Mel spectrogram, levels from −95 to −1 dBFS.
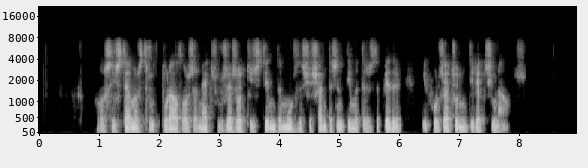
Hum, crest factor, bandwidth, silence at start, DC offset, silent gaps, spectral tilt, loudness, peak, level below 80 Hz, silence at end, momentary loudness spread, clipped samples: none; 20 dB; 7.6 kHz; 0.95 s; under 0.1%; 6.32-6.37 s, 7.87-7.91 s; -6 dB/octave; -24 LUFS; -4 dBFS; -44 dBFS; 0.9 s; 8 LU; under 0.1%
